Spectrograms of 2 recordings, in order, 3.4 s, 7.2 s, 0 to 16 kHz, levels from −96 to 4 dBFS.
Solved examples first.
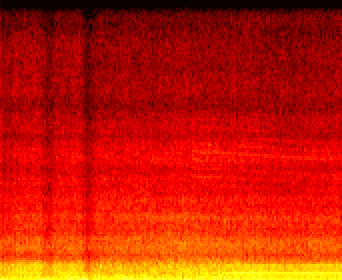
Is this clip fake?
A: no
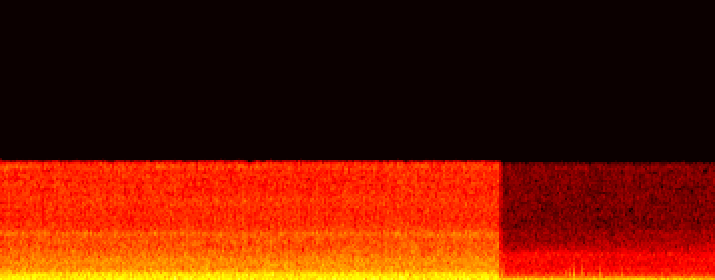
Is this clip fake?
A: no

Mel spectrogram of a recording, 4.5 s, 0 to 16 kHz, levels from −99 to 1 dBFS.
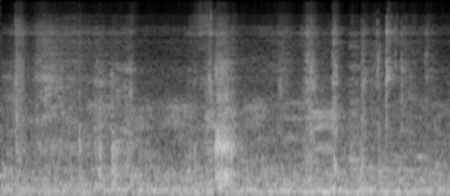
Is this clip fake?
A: no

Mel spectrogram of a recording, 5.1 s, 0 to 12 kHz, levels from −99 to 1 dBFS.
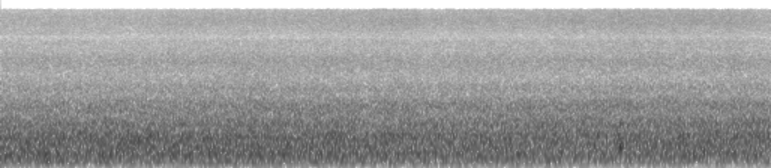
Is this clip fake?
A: no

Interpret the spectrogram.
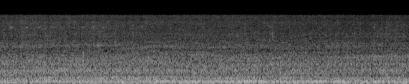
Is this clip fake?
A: no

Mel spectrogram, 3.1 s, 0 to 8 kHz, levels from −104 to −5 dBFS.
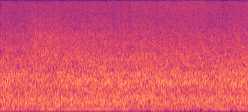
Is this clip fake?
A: yes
